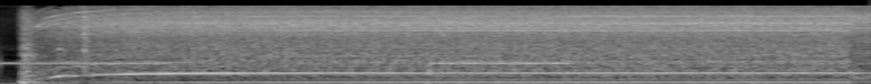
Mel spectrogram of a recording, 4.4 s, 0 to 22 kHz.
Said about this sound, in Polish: Aby nie być gołosłownym, zaraz sam przeprowadzę eksperyment i sprawdzę, ile czasu zajmuje mi odkurzenie pokoju. Zakładam, że 10 minut. No to idę.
